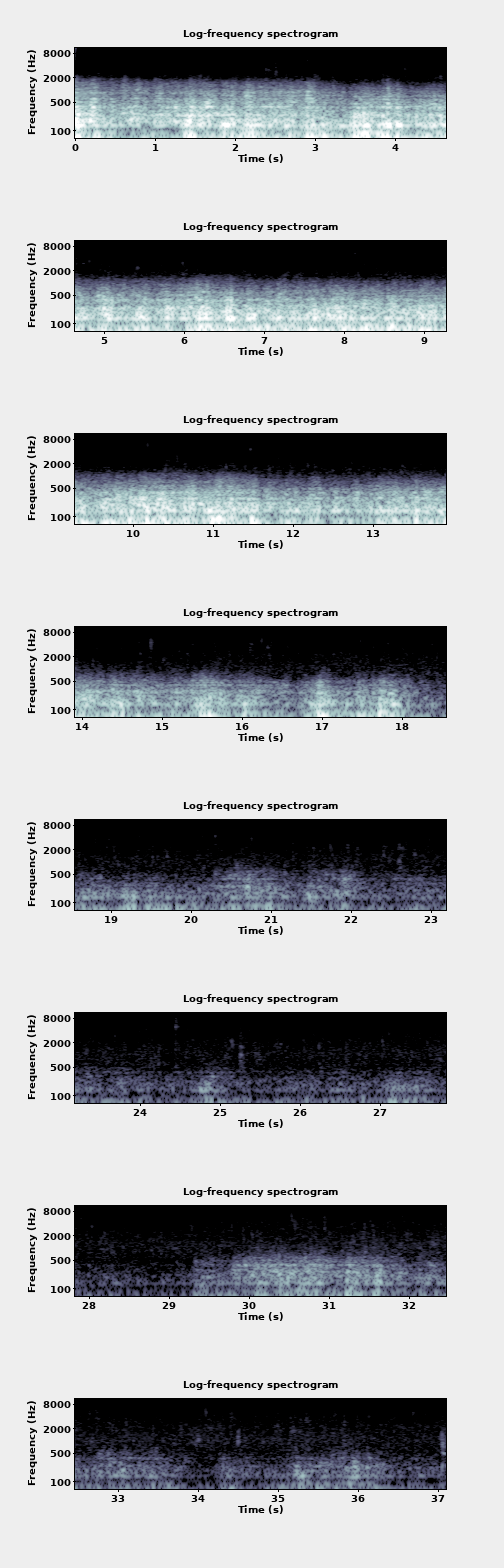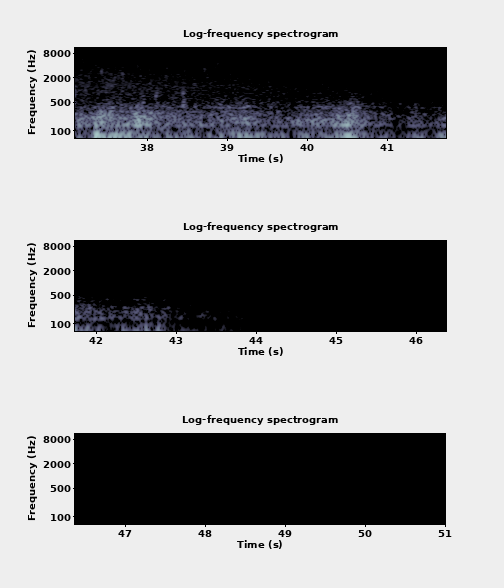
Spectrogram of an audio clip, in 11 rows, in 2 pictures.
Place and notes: Wedmore, Somerset, UK - Big Thunder Storm
My Daughter woke me at 2.00 am to tell me about an amazing thunder storm. I watched the most spectacular show for a full hour !! Here are the best bits, recorded on a 744 with a KFM6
